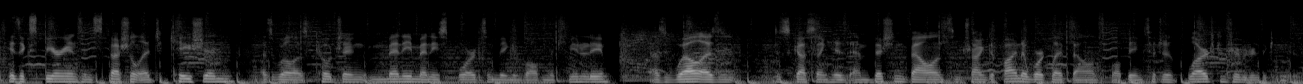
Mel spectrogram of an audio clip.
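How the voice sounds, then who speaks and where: A man's voice: fairly low pitch, level tone, fairly quick, over music. A young man hosting a podcast, reading a scripted intro and then chatting casually with a guest, often chiming in with short agreements. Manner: agreeable, frequent short affirmations. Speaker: podcast host.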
